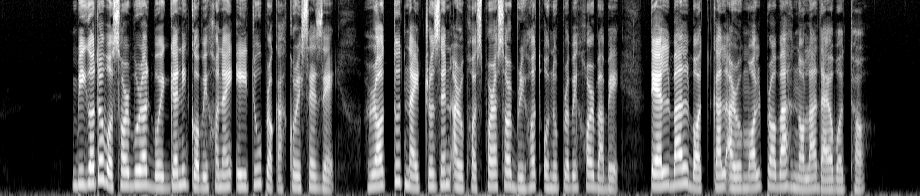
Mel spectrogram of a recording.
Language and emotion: Assamese, neutral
